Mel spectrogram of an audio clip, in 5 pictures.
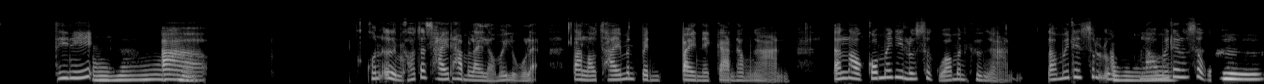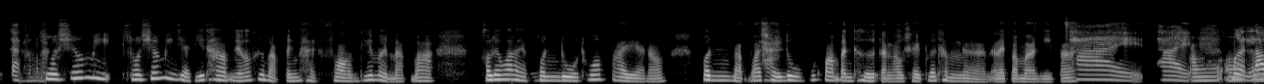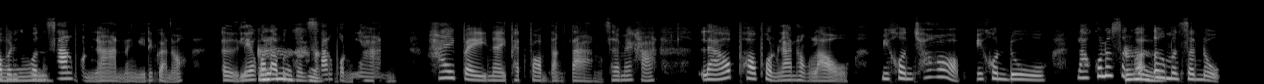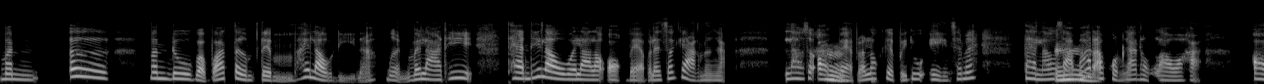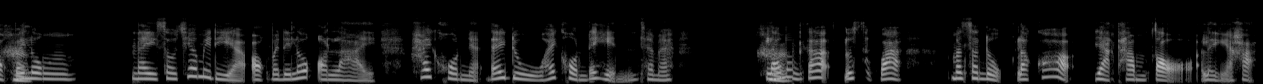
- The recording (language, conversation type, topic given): Thai, podcast, งานแบบไหนที่ทำแล้วคุณรู้สึกเติมเต็ม?
- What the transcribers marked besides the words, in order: none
